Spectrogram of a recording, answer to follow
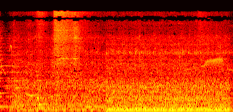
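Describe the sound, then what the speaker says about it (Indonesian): A concrete mixer truck drives past at close range on a road. Its engine roars loudly and steadily, a short air-brake hiss comes early, and the low rumble grows heavier in the second half. "Wah, ada truk molen,"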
